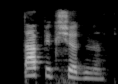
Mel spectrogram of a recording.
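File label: "тапиксьӧдны", Komi, female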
